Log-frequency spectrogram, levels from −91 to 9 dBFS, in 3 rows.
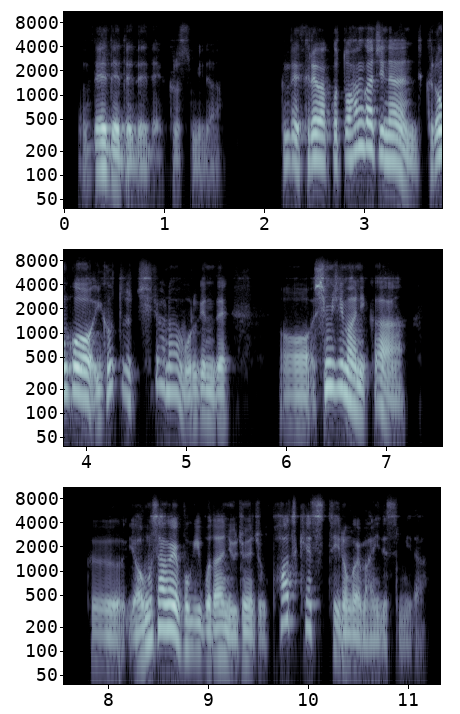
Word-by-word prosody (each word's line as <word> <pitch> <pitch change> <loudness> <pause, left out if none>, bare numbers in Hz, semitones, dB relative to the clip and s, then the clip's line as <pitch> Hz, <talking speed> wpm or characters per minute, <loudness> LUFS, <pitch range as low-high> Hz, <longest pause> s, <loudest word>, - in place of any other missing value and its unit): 네네네네네. 110 - 0
그렇습니다. - - -20 0.6
근데 150 0 -3
그래 160 +1 +1
갖고 155 -1 +1
또 170 - -2
1 215 +5 +1
가지는 175 -10 +2
그런 185 +2 +4
거 185 -4 +7
이것도 190 -5 -6
치려나 195 +4 -8
모르겠는데 100 - -3 0.5
어 85 0 -5
심심하니까 150 - +1 0.6
그 80 -3 -6
영상을 185 +7 +4
보기보다는 110 -4 -1
요즘에 85 +2 -2
좀 75 - -13
팟캐스트 210 -4 -6
이런 90 -3 -2
걸 85 - -2
많이 70 +1 -9
듣습니다. 65 -2 -19
150 Hz, 350 characters per minute, -23 LUFS, -, 0.6 s, 거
